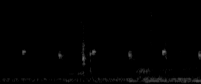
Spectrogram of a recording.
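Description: Car turn signal ticking faintly, about three ticks a second, over a low steady hum inside the moving car, with a single sharper click a little under a second in.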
